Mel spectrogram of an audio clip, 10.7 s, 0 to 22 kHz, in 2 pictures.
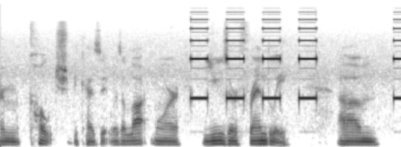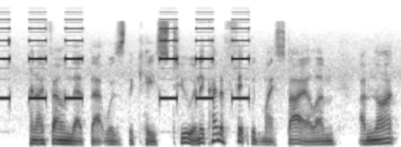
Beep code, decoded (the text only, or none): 4-3-3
